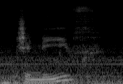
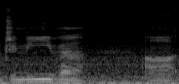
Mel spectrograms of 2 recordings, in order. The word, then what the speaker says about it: Geneva: France right now so Oh Geneva like the Geneva Conventions I see I see now I know how to say it properly cool okay we're going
